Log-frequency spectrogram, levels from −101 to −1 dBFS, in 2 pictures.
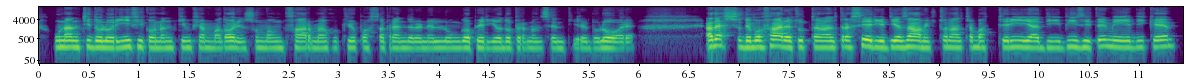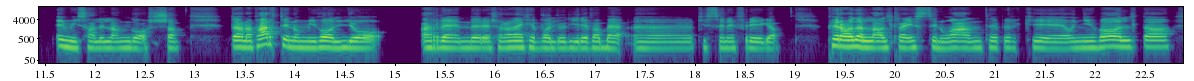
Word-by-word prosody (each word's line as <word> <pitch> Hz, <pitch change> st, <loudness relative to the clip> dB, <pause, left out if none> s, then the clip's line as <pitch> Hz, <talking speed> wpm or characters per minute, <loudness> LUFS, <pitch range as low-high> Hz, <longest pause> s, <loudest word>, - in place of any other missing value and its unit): un 210 Hz, -, 0 dB
antidolorifico, 210 Hz, 0 st, +2 dB
un 195 Hz, -, -3 dB
antinfiammatorio 195 Hz, 0 st, -2 dB
insomma 190 Hz, +1 st, -8 dB
un 195 Hz, 0 st, -7 dB
farmaco 195 Hz, 0 st, -3 dB
che 210 Hz, 0 st, -9 dB
io 200 Hz, -, -3 dB
possa 195 Hz, 0 st, -7 dB
prendere 190 Hz, -1 st, -3 dB
nel 190 Hz, +1 st, -5 dB
lungo 195 Hz, 0 st, 0 dB
periodo 190 Hz, -1 st, -2 dB
per 190 Hz, -1 st, -5 dB
non 185 Hz, -1 st, -8 dB
sentire 185 Hz, 0 st, -8 dB
dolore. 185 Hz, -1 st, -1 dB, 0.7 s
Adesso 235 Hz, 0 st, +6 dB
devo 210 Hz, +1 st, +4 dB
fare 225 Hz, -2 st, +8 dB
tutta 210 Hz, 0 st, -1 dB
un'altra 205 Hz, +1 st, +2 dB
serie 210 Hz, -2 st, +4 dB
di 210 Hz, +1 st, +2 dB
esami, 210 Hz, -1 st, +5 dB
tutta 205 Hz, +2 st, -7 dB
un'altra 205 Hz, 0 st, -1 dB
batteria 205 Hz, 0 st, 0 dB
di 195 Hz, 0 st, -7 dB
visite 215 Hz, +1 st, -2 dB
mediche 215 Hz, +2 st, -1 dB, 0.2 s
e 235 Hz, -, -2 dB
mi 200 Hz, -3 st, -3 dB
sale 190 Hz, -1 st, -6 dB
l'angoscia. 190 Hz, 0 st, -5 dB, 0.5 s
Da 215 Hz, -1 st, +5 dB
una 200 Hz, -1 st, +2 dB
parte 280 Hz, 0 st, +6 dB
non 200 Hz, -1 st, -4 dB
mi 195 Hz, 0 st, -5 dB
voglio 195 Hz, -1 st, 0 dB, 0.4 s
arrendere, 195 Hz, -1 st, -1 dB
cioè 190 Hz, 0 st, -9 dB
non 200 Hz, +1 st, -1 dB
è 205 Hz, 0 st, +1 dB
che 200 Hz, -2 st, -6 dB
voglio 190 Hz, 0 st, -5 dB
dire: 190 Hz, 0 st, -4 dB
"Vabbè, 190 Hz, -1 st, -4 dB
ehm, 185 Hz, 0 st, -10 dB
chi 205 Hz, -, -18 dB
se 195 Hz, 0 st, -11 dB
ne 190 Hz, 0 st, -7 dB
frega" 185 Hz, -2 st, -5 dB, 0.4 s
però 230 Hz, -4 st, +8 dB
dall'altra 200 Hz, -2 st, +2 dB
è 190 Hz, -, 0 dB
estenuante 195 Hz, 0 st, -2 dB
perché 190 Hz, -2 st, -7 dB
ogni 195 Hz, +2 st, -7 dB
volta, 215 Hz, 0 st, +1 dB
195 Hz, 165 wpm, -20 LUFS, 190-210 Hz, 0.7 s, fare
